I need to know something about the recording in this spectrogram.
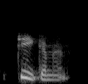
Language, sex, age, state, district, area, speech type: Punjabi, female, 18-30, Punjab, Gurdaspur, rural, conversation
